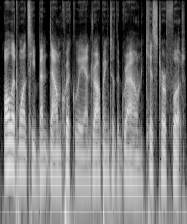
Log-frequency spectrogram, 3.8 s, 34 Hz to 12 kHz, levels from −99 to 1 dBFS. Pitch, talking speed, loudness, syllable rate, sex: 110 Hz, 240 wpm, -19 LUFS, 5.0 syllables/s, male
